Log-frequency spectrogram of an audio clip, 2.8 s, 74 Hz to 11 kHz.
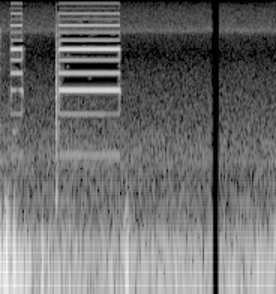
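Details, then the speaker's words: MJX Bugs 3 drone transmitter during its first flight: two high electronic beeps, a short one then a longer one, warning of a low battery and signaling time to land. "Transmitter's beeping, letting you know, hey, battery's low, time to land. You don't want to damage the battery, so go ahead and bring it down to a land."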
